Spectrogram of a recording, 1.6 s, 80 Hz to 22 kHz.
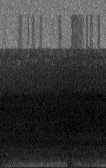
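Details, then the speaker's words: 23-foot Birchaven motorhome engine running after 12 years: steady hissing sizzle over low rumble as fluid cooks off the exhaust crossover beside the carburetor; owner suspects a coolant leak, possibly near the thermostat housing, source uncertain. "Okay, well, you can see that crossover has the exhaust going through it right by the carburetor, and that's cooking off pretty good."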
